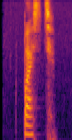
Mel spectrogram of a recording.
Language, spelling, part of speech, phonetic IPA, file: Russian, пасть, verb / noun, [pasʲtʲ], Ru-пасть.ogg
- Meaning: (verb) 1. to fall 2. to fall on an option 3. to fall, to die on the battlefield, to be killed in action 4. to fall, to lose power, to cease to exist, to be toppled 5. to fall, to give way under siege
